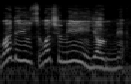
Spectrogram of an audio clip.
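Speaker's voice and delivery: ordinary delivery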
